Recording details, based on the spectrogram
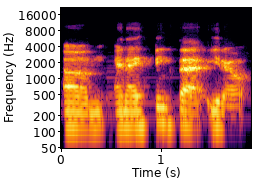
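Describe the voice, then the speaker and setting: A man speaks as an interview guest in an easy mid-range voice. He tells his stories in a chatty, animated way. Faint music plays underneath. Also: mid-range voice, unhurried, poor audio. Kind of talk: casual interview talk.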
